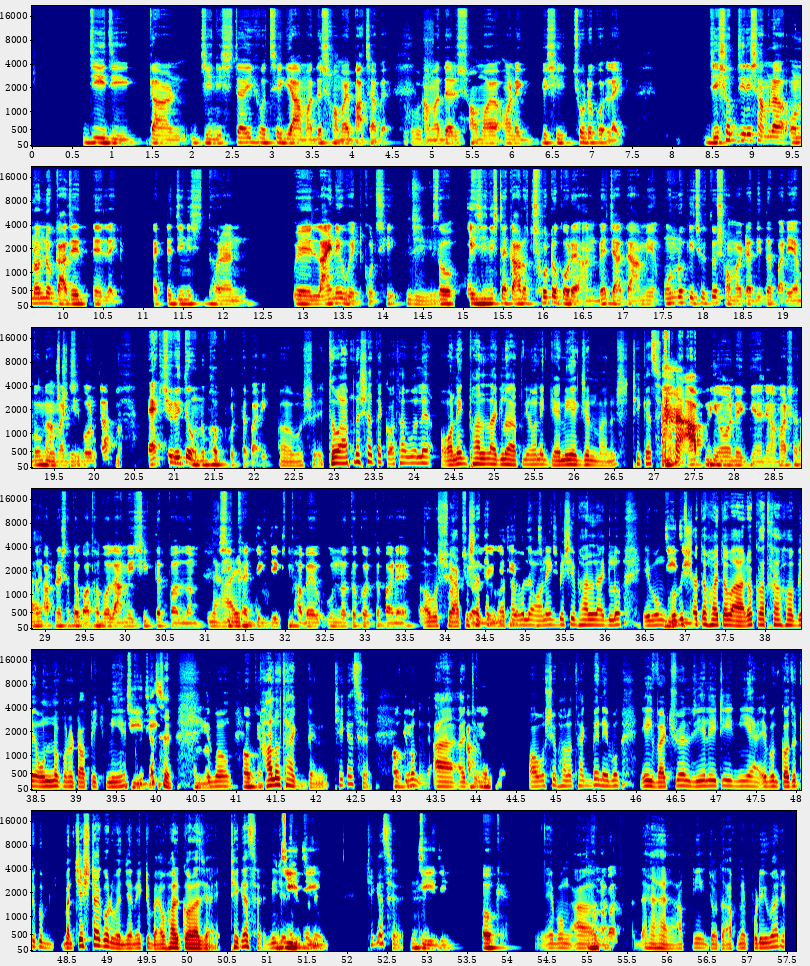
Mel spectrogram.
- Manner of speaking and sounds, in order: other background noise; in English: "actually"; unintelligible speech; in English: "virtual reality"; unintelligible speech; in English: "virtual reality"
- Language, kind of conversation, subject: Bengali, unstructured, আপনার মতে ভার্চুয়াল বাস্তবতা প্রযুক্তি ভবিষ্যতে কোন দিকে এগোবে?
